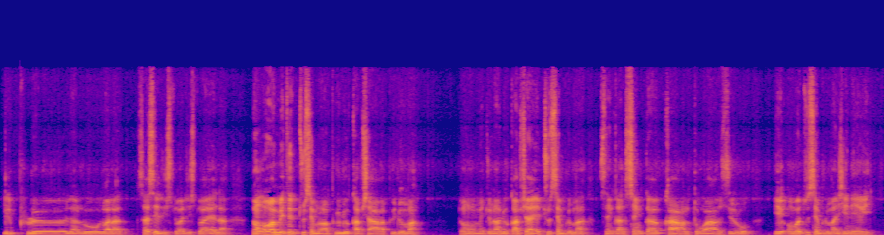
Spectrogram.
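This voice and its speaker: A man at a middle pitch gives a relaxed, chatty walkthrough of a website. He narrates each click as he goes and keeps falling back on the same filler phrase. Now and then he turns to his viewers with playful nudges. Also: normal speed. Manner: repeats "tout simplement" constantly; talks straight to viewers, teasing them to subscribe. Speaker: YouTube tutorial host. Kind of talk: casual screen-recording tutorial.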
